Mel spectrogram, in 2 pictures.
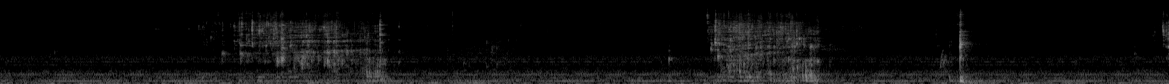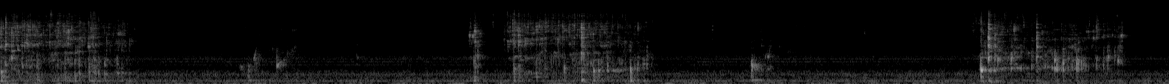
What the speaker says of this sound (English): I'm filling these jars.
